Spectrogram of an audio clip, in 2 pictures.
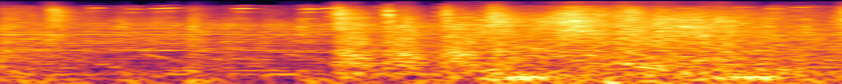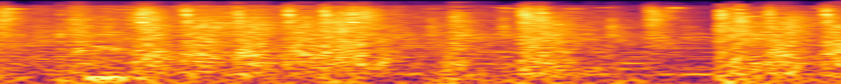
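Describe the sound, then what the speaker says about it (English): A shotgun fires in the Enter the Gungeon video game amid a dense, chaotic din of overlapping blasts and crashes that runs continuously and fairly loud. "I like using the shotgun here."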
